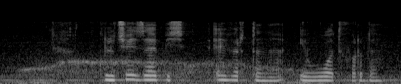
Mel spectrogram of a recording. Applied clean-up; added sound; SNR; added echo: none; Wind; 13 dB; none.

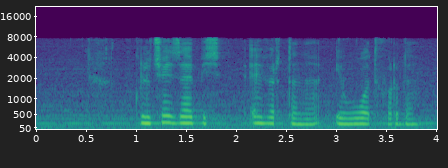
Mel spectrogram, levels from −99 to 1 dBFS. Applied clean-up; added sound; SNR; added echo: none; none; none; none.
